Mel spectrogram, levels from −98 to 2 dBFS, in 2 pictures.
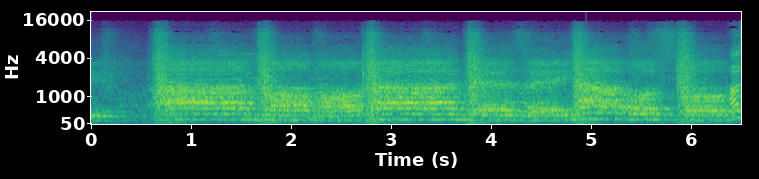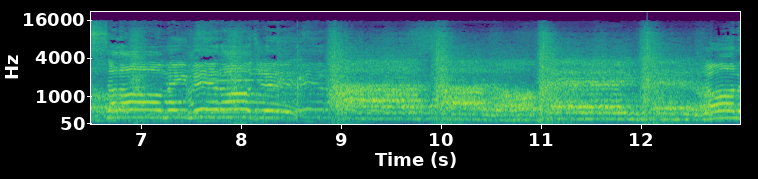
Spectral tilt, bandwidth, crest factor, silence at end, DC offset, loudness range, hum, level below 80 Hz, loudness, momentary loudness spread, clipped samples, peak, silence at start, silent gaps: -2.5 dB/octave; 16 kHz; 14 dB; 0 s; under 0.1%; 2 LU; none; -46 dBFS; -13 LUFS; 5 LU; under 0.1%; 0 dBFS; 0 s; none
